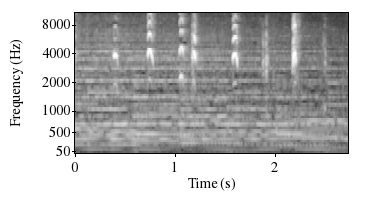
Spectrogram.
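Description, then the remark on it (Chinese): A little mouse in a trash can squeaks repeatedly during the day, six or seven short, high-pitched chirps at an uneven pace, over a steady low humming background. “阿飞听到小老鼠悲伤的叫声后，竟然心生怜悯。”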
